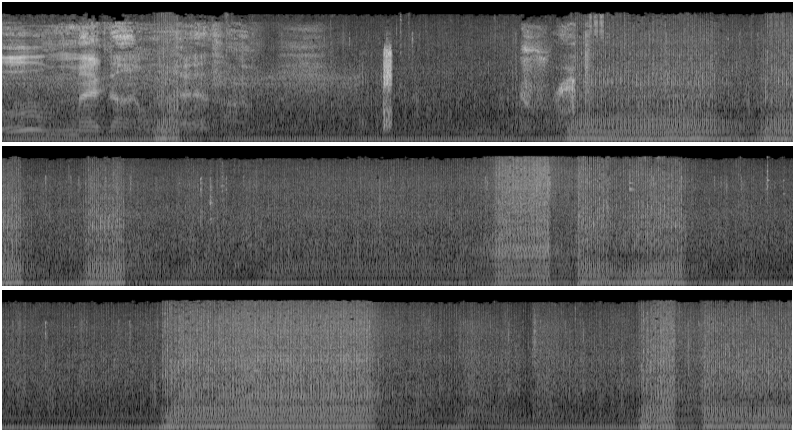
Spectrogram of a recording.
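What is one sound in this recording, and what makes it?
A motorcycle engine hums steadily and revs up in loud surges.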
